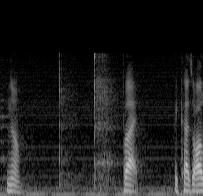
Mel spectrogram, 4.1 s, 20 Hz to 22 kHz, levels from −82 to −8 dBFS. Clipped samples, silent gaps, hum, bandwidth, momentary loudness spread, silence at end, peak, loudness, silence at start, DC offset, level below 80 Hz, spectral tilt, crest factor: under 0.1%; none; none; 7.6 kHz; 21 LU; 0 s; -14 dBFS; -36 LUFS; 0 s; under 0.1%; -52 dBFS; -5.5 dB/octave; 22 dB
